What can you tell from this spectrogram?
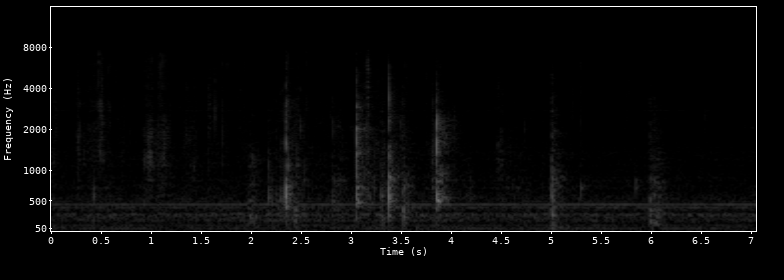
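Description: Wooden spoon stirring chunky vegetables and stock around a whole chicken in a slow cooker, knocking against the pot: a scattering of light knocks and scrapes over a faint steady hum.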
